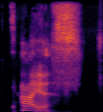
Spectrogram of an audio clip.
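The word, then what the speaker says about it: Kyuss: It's K Y U-S-S. – Kyss. – Kyss. Spawn of Kyss. I think that's how you pronounce it. Caius. Sorry, Spawn of Caius, according to Google pronunciations.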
